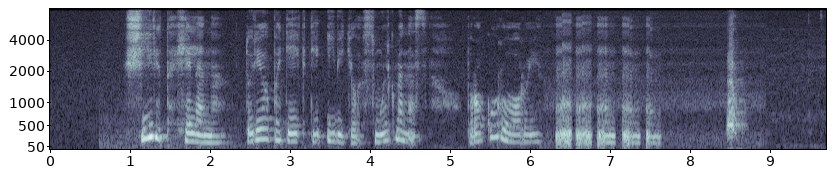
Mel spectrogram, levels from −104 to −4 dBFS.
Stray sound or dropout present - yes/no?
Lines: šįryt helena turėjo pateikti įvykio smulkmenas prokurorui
yes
